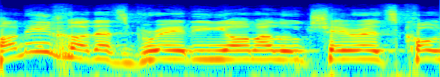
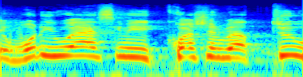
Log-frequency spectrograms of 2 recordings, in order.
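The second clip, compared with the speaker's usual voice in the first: quick, higher, exasperated question; very mad; 6 semitones higher, faster than usual. Acted. Rabbi challenging the student who asked, very mad. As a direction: fire the question back fast, mock mad. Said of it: "He would be very mad".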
